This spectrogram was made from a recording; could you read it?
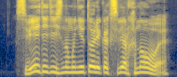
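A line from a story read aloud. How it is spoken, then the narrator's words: Chuckle over the radio. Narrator (Russian): хохотнул эфир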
